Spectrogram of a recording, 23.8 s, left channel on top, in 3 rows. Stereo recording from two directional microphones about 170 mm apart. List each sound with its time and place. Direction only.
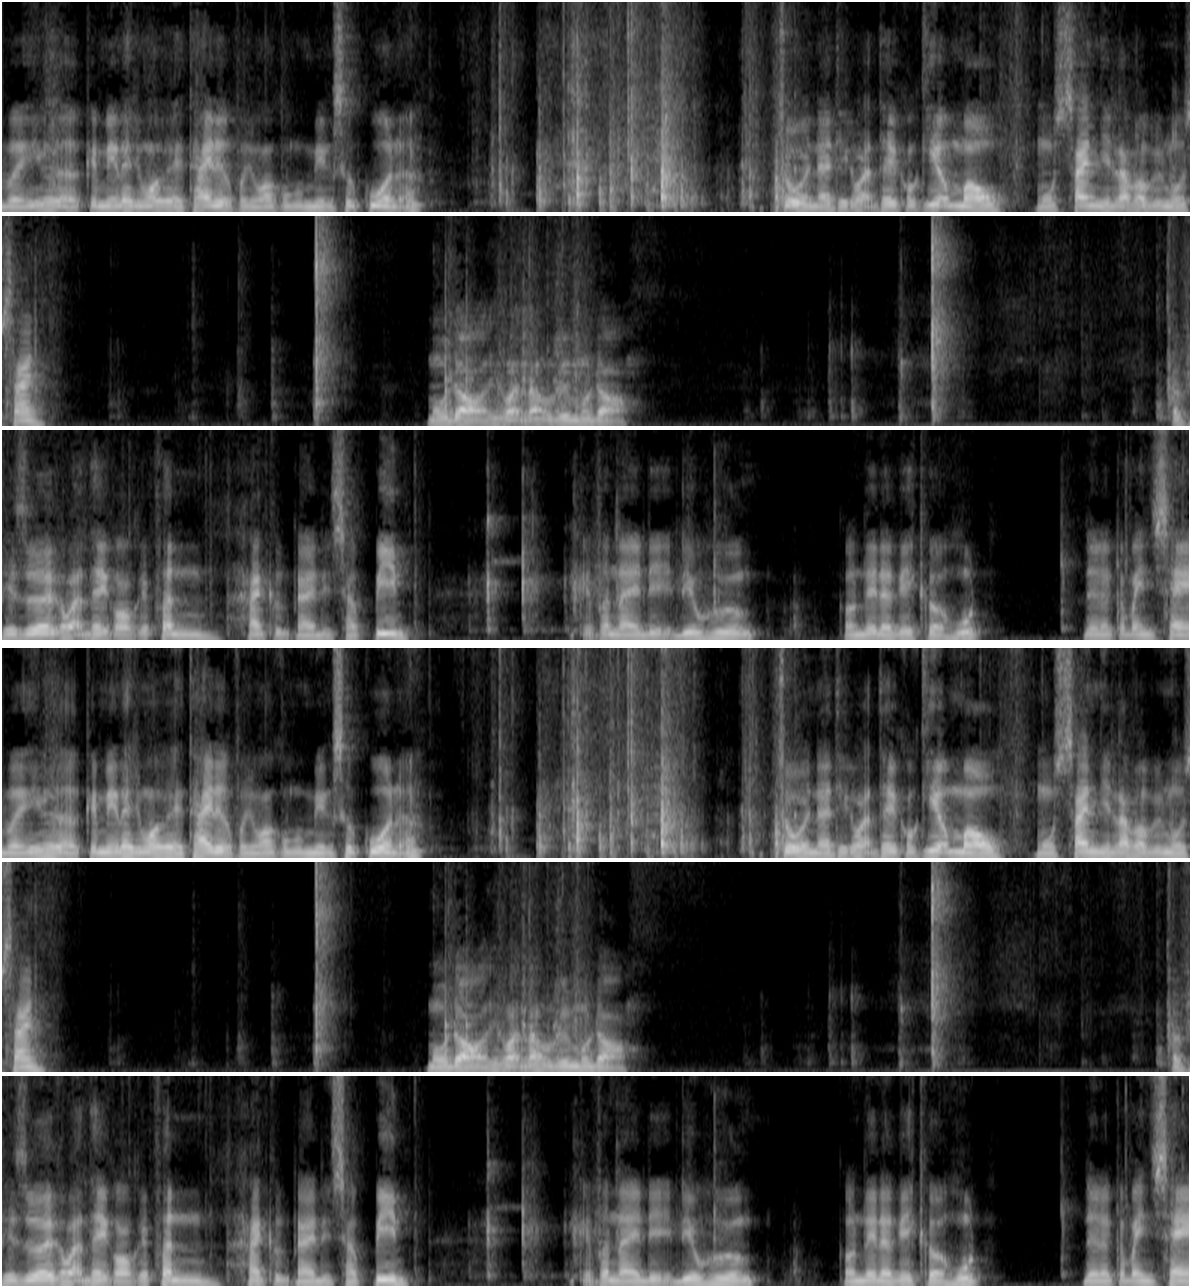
0.0 s speech: 50° right (ahead or behind)
5.1 s speech: 55° right (ahead or behind)
11.0 s speech: 60° right (ahead or behind)
11.9 s speech: 50° right (ahead or behind)
13.4 s a sound: 10° right (ahead or behind)
15.7 s speech: 40° right (ahead or behind)
19.0 s a sound: 5° right (ahead or behind)
19.7 s speech: 40° right (ahead or behind)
